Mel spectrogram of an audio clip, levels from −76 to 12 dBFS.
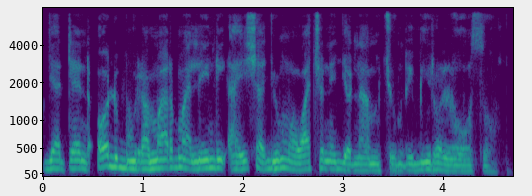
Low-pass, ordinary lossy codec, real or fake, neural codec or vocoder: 7.2 kHz; none; fake; codec, 24 kHz, 3 kbps, HILCodec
